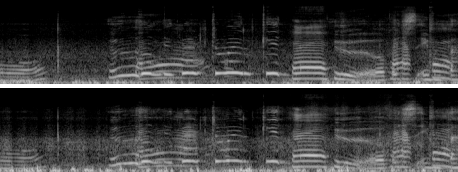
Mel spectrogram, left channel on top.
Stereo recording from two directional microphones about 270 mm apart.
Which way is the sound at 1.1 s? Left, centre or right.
Centre.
